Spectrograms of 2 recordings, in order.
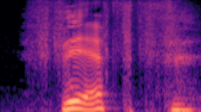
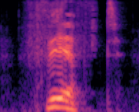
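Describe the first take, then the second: First: The word ends with an f and th sound. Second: The word ends with an f and t sound. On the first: "with an f and a th" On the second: "F I F T"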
